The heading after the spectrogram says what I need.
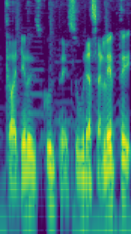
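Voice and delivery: security guard. Retold or imitated. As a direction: play the polite guard, low and soft. Imita al guardia de seguridad. (guardia de seguridad imitado, grave y bajito)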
